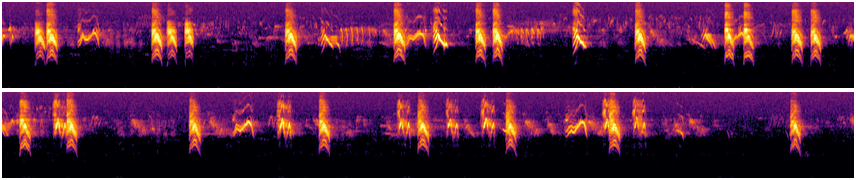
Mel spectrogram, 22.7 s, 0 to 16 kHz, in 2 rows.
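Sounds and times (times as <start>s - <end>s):
house sparrow (Passer domesticus) chirping: 0.0s - 22.7s.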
